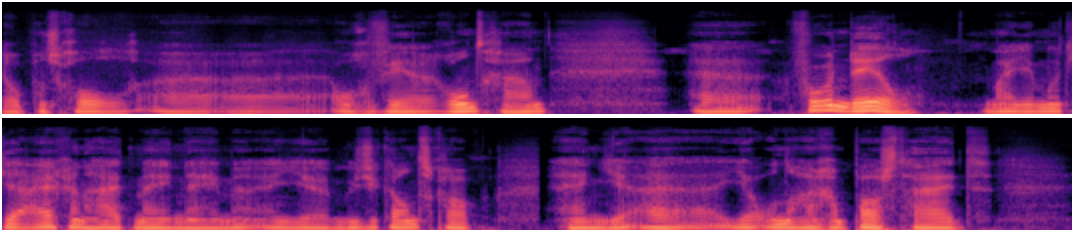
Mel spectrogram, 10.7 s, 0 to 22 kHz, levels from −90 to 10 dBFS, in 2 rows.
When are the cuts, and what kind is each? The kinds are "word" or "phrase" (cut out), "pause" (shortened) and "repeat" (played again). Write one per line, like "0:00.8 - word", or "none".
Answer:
0:03.8 - pause
0:05.3 - word
0:08.0 - pause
